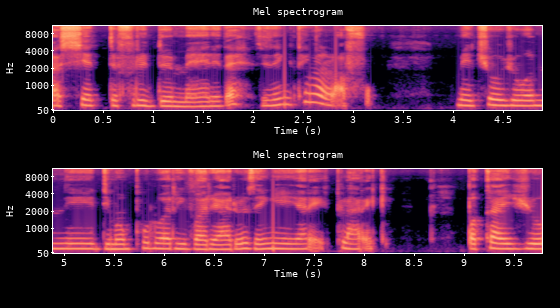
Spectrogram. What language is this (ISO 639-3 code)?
xmv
